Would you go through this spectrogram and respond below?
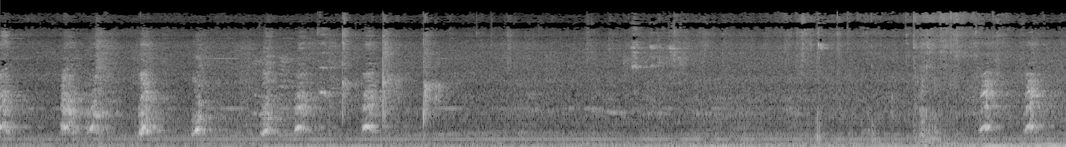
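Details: Two-and-a-half-year-old Cocker Spaniel named Lola, training obedience around dogs while building confidence; a run of loud, separate barks about every half second fades into a quiet stretch with faint noises, then several barks return near the end.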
